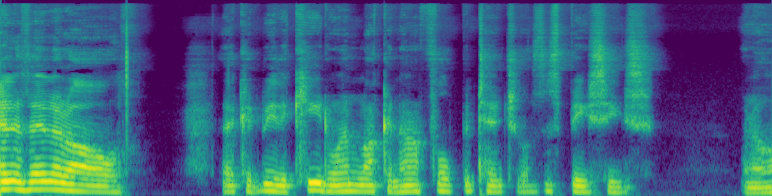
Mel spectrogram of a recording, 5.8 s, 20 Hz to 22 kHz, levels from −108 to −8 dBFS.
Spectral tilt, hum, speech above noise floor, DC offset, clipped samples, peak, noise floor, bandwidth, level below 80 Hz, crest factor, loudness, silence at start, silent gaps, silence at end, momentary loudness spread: -6.5 dB/octave; none; 56 dB; under 0.1%; under 0.1%; 0 dBFS; -73 dBFS; over 20 kHz; -56 dBFS; 18 dB; -18 LUFS; 0 s; none; 0 s; 16 LU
